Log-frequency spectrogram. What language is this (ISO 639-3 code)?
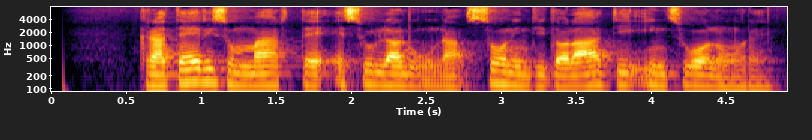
ita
